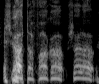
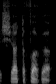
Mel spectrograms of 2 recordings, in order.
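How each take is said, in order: First: Slow, high, loud retold shout; acted liquored-up yell, pitch way up; drunken yelling. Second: Said in the usual way. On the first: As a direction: holler it at the whole party, stretched out. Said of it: "I'm telling everybody to shut the fuck up". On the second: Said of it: "I'm telling everybody to".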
